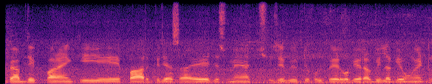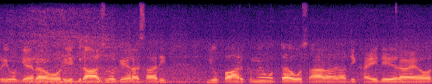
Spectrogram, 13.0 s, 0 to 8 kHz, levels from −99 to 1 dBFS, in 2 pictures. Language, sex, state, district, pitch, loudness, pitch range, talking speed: Hindi, male, Bihar, Jamui, 120 Hz, -18 LUFS, 115-120 Hz, 180 wpm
